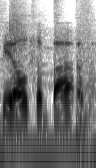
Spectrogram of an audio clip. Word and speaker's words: Beelzebub: There's two pronunciations. There's Beelzebul and Beelzebub.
